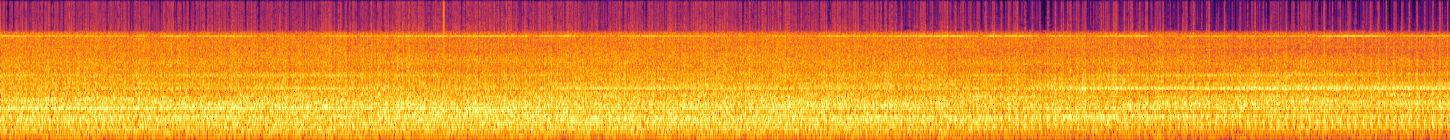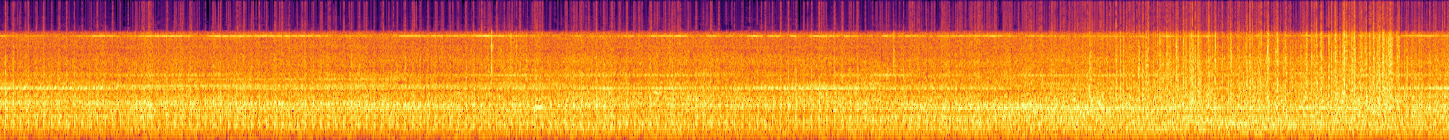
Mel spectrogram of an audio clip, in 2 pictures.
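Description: Helicopter cabin noise in flight: the engine and rotors make a loud, steady din, with a faint steady whine on top that does not change.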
